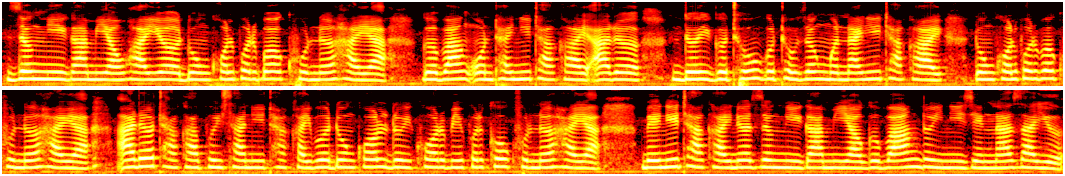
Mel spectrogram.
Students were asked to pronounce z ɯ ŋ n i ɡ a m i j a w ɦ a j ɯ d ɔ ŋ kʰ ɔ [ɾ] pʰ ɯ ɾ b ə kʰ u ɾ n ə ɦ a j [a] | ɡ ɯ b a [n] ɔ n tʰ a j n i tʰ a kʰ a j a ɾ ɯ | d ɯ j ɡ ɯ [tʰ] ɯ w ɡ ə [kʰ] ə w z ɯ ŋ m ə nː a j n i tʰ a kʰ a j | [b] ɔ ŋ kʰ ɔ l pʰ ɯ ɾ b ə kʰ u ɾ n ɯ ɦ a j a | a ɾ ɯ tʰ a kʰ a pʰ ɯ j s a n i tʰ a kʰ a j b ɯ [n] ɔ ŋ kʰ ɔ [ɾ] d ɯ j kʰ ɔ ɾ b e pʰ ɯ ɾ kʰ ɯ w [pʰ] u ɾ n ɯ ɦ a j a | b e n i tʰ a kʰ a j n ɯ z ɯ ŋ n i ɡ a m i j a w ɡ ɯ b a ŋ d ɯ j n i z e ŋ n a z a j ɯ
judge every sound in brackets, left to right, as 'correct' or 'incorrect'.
incorrect, correct, incorrect, correct, incorrect, incorrect, incorrect, incorrect, incorrect

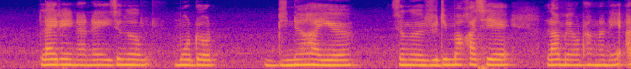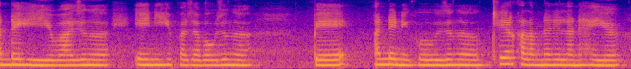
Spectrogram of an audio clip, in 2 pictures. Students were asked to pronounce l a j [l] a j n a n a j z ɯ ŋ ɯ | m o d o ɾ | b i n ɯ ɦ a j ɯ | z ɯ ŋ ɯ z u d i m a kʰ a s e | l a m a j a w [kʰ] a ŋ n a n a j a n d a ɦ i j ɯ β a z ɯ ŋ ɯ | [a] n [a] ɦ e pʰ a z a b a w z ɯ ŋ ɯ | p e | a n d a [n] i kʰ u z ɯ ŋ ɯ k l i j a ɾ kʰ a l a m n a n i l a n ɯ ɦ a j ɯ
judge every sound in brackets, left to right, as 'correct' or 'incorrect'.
incorrect, incorrect, incorrect, incorrect, correct

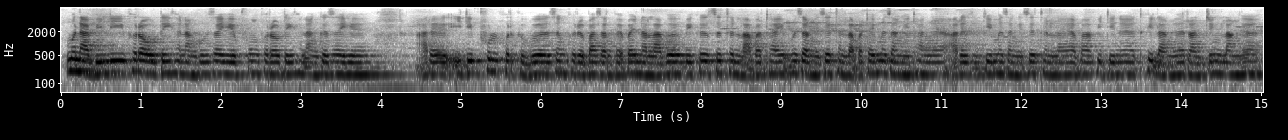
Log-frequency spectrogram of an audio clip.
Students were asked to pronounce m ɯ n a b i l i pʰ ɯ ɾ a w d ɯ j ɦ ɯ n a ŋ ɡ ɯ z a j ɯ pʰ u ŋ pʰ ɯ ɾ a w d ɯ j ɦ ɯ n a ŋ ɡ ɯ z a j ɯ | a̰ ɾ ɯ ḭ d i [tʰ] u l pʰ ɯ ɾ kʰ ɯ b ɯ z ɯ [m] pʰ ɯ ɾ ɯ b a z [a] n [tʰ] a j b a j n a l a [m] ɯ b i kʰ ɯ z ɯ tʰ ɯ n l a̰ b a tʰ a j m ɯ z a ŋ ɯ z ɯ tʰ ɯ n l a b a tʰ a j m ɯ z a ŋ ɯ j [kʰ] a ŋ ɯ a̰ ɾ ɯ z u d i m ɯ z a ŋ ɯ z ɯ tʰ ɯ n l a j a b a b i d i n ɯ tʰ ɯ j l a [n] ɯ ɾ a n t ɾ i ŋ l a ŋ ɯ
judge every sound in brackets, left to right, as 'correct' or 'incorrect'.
incorrect, incorrect, correct, incorrect, incorrect, incorrect, incorrect

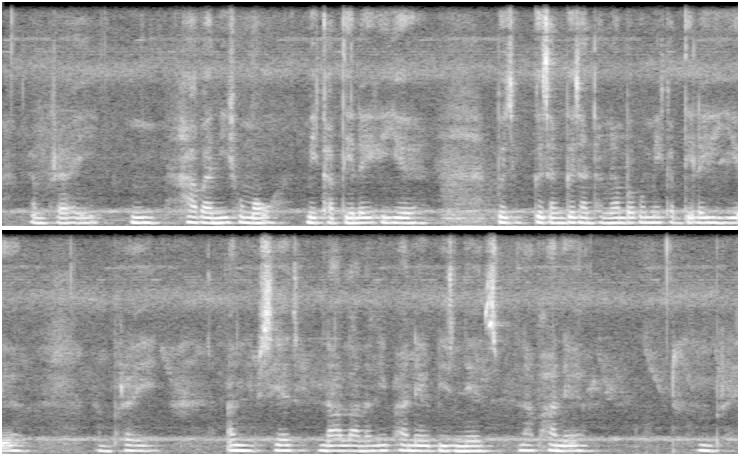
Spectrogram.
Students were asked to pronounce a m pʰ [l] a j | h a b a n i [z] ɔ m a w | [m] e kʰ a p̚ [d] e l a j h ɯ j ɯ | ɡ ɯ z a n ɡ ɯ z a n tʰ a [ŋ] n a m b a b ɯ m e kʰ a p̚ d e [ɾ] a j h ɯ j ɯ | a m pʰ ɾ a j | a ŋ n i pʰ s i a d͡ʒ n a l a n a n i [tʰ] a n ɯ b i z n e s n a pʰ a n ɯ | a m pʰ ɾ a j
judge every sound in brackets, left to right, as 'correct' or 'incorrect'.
incorrect, incorrect, correct, correct, correct, incorrect, incorrect

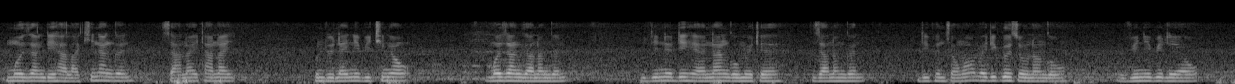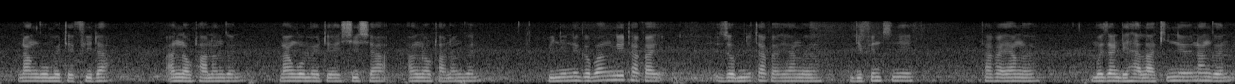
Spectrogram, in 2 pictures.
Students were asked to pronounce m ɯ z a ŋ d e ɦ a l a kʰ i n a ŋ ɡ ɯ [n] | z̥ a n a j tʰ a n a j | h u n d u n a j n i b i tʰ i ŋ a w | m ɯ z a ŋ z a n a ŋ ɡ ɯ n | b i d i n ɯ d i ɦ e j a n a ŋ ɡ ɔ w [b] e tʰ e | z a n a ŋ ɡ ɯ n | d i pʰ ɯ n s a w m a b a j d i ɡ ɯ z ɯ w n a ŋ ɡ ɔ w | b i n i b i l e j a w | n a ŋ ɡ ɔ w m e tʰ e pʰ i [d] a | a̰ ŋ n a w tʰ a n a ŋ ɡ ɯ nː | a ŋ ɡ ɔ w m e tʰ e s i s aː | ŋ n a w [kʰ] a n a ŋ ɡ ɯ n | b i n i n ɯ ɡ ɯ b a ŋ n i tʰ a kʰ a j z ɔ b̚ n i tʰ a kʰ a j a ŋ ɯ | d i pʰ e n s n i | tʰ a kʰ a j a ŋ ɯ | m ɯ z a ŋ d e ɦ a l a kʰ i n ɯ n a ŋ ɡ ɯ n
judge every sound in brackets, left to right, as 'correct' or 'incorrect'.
correct, incorrect, correct, incorrect

